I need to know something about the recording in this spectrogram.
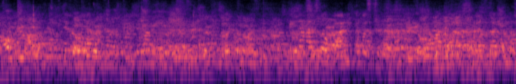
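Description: A woman speaks up loudly to the crowd.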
